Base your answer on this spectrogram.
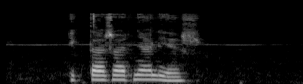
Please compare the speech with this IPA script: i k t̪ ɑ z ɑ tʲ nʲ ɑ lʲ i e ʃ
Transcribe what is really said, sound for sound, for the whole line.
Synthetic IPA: i k t̪ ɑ ʒ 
